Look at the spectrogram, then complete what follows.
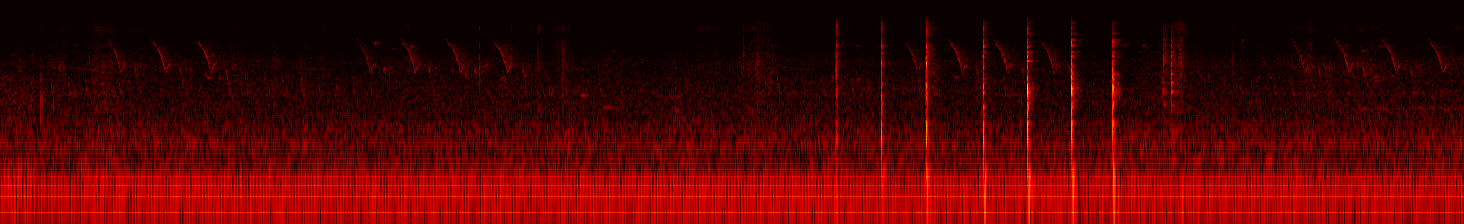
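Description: A tent stake being hammered into the ground with a knife: about eight sharp knocks, roughly two a second, a little past the middle, with birds chirping throughout.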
